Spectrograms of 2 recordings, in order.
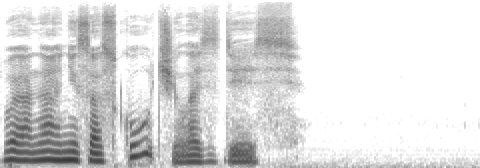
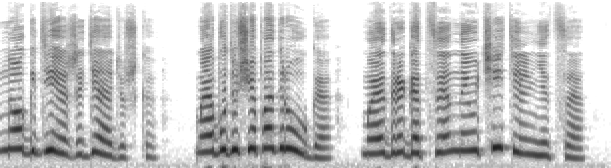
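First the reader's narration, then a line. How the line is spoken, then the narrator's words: Young woman exclaiming. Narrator (Russian): Воскликнула юная баронесса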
